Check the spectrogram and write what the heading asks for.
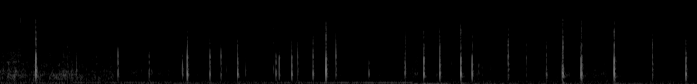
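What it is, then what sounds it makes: Cardboard gift box. Long acrylic nails of both hands tap on the lid of a hollow, medium-sized pink floral Saviland cardboard gift box. About 27 quiet, dry, clicky taps come in an uneven rhythm, each with a hollow mid-pitched knock and a bright tick that dies away almost at once. A faint low hum runs underneath for the first part.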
